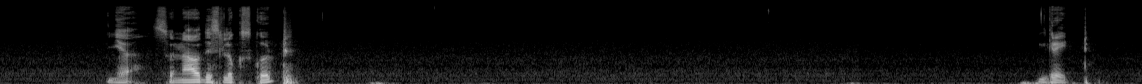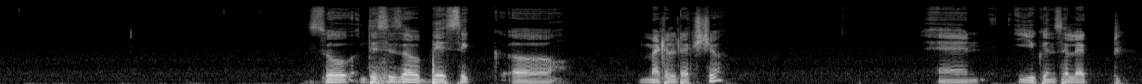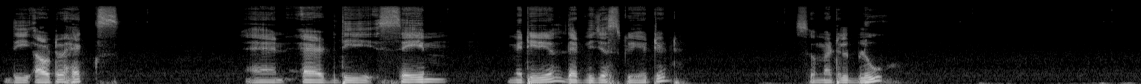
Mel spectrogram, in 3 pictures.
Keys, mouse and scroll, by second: 0.8 scroll down 1, 1.1-5.2 middle drag, 5.2-8.0 drag, 8.0-9.2 middle drag, 8.0-8.4 scroll up 2, 9.2-9.6 scroll down 1, 9.6 middle click, 10.3 scroll down 2, 11.0 shift+middle click, 11.6 click, 11.9-12.6 scroll down 11, 12.6 middle click, 13.4 click, 14.8-19.2 middle drag, 19.2-20.8 scroll down 2, 20.8-22.1 scroll down 1, 22.1-23.1 scroll down 1, 23.1-24.4 drag, 24.4-25.5 scroll down 1, 25.5-26.9 scroll down 1, 26.9-28.4 scroll down 1, 28.4-29.8 scroll down 1, 29.8-30.7 scroll down 1, 30.7-34.2 drag.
